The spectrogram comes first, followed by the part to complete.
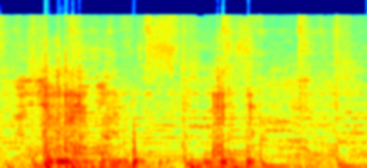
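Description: Two loud bursts of knocking and scraping close to the microphone, about a second apart, over background music.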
